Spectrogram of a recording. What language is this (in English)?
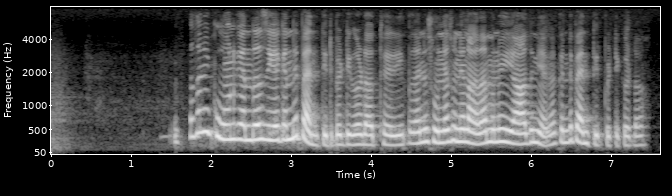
Punjabi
